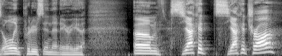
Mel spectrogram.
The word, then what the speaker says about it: Sciacchetrà: Sciacchetrà. It's spelled Sciacchetra, and then a little emphasis over the A at the end there.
